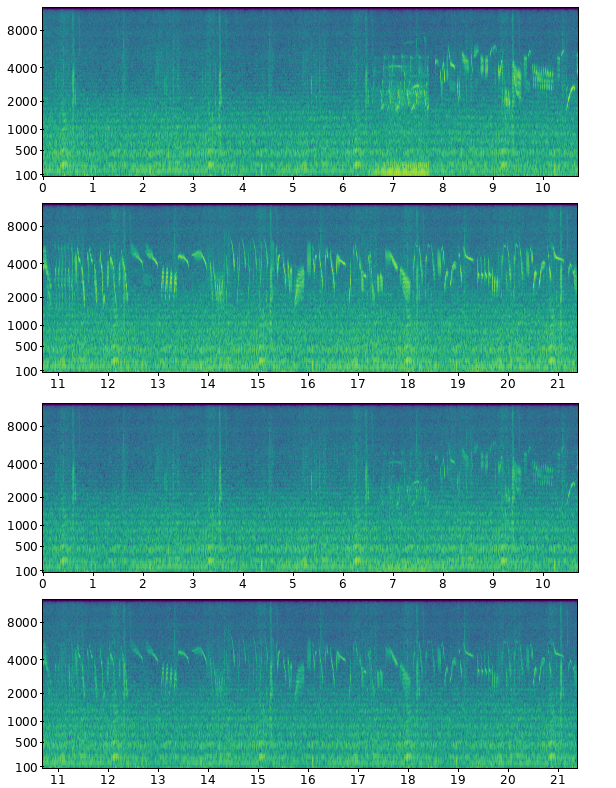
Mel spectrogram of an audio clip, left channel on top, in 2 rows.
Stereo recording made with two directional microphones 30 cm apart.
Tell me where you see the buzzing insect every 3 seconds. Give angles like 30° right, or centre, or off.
10° left, centre, 10° right, centre, 20° left, 20° left, 20° left.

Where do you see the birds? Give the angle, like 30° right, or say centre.
70° left.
